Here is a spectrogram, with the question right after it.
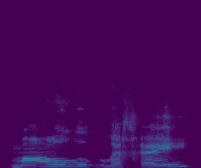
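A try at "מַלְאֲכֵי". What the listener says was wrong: don't forget the aleph there. So under the aleph is a straight line.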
